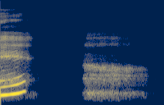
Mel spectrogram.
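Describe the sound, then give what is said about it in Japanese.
A deep breath drawn in during a guided breathing exercise: a soft, breathy inhale lasting about a second, following a short voiced sound and a pause of silence. “深呼吸、深呼吸。吸って、”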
